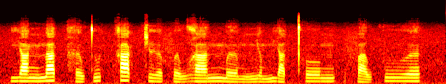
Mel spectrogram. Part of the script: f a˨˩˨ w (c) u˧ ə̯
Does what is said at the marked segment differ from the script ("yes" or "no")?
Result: yes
